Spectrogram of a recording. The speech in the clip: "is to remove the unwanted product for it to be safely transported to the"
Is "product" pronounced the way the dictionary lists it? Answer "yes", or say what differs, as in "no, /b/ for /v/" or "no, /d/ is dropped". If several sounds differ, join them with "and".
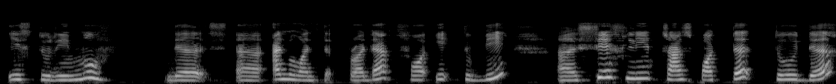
yes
